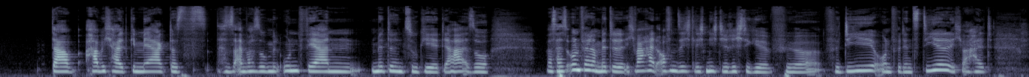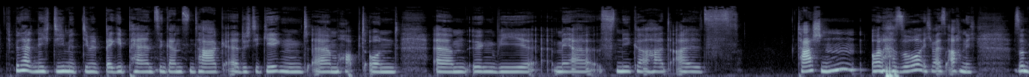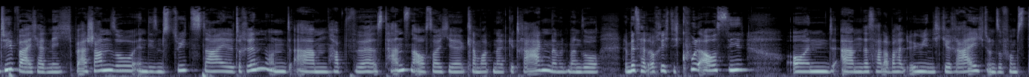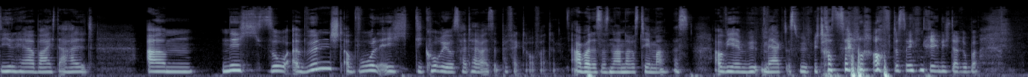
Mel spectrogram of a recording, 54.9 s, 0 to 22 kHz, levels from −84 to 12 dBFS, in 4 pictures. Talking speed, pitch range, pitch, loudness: 170 wpm, 200-230 Hz, 210 Hz, -24 LUFS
